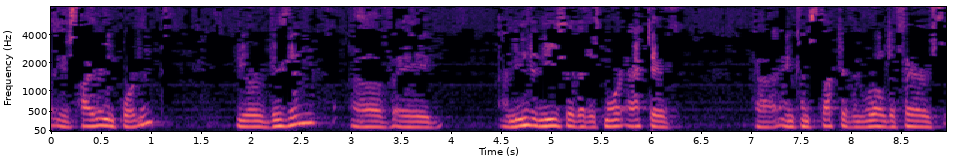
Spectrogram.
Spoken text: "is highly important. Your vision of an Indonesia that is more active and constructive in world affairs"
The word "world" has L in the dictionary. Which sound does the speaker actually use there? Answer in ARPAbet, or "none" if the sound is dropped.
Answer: L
